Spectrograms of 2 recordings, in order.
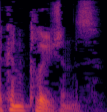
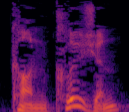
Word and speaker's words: conclusion: end of sentences let's move on to the conclusions about our products after sales service is critical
